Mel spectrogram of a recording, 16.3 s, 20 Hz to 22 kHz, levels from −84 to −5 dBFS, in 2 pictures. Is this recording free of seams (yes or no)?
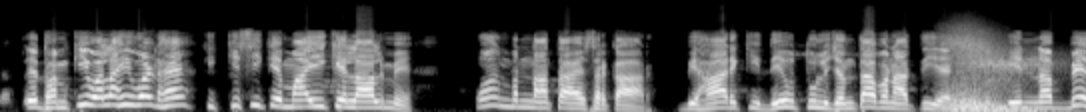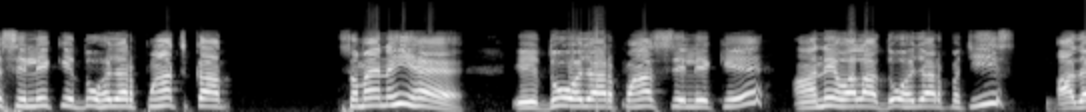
no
